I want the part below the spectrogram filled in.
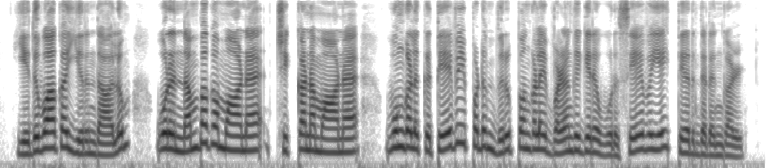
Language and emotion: Tamil, neutral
